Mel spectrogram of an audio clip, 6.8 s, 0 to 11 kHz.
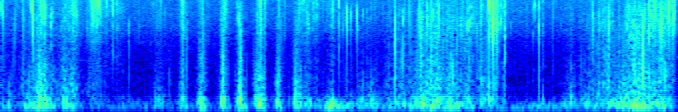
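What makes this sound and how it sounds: Fingertips rub inside the hollow ear canals of the soft silicone ears on a 3Dio binaural microphone. The result is close, muffled, scratchy friction with a zipper-like quality. A run of quick rhythmic strokes comes in the middle, with soft low rumbling rubs before and after.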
